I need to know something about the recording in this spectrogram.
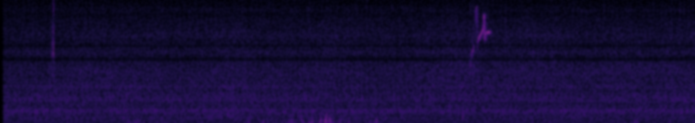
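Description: Brown-headed cowbirds giving thin, high whistles: a brief one near the start and a rising, wavering squeak about seven seconds in, over a steady low background rumble. A few louder low thumps come in the middle.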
